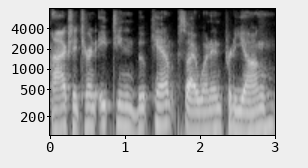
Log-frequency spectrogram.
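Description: The pace is fairly quick, with ordinary pitch variation. A man is speaking against a quiet background. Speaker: podcast guest. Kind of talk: interview answer. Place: home room. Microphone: studio mic.

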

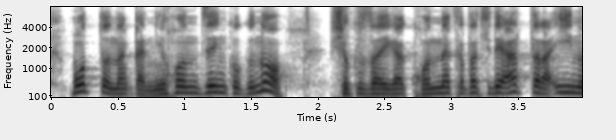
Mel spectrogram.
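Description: Over a quiet background, a man with a high pitch talks at a fairly quick pace in a dry sound with no echo. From Shizuoka, Japan. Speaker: trading company representative. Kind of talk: conference talk. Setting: online seminar. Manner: polite, filler-heavy. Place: studio. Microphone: handheld.

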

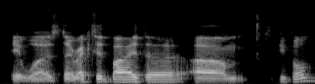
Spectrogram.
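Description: Against a quiet background, a man's voice shows ordinary pitch variation. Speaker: marketing presenter; presenter. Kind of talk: webinar presentation. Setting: video call. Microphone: webcam.

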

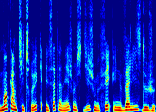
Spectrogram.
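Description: The background behind this woman is quiet. The sound is dry with no echo. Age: 20s. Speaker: board game shop worker; guest. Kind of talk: radio interview. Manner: hesitant, many fillers. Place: studio.

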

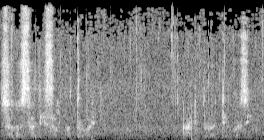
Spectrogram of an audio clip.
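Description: Whispering, a man speaks at a fairly slow pace. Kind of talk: role-play monologue to viewer. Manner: soft close-mic ASMR murmur. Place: home room. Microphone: phone near.

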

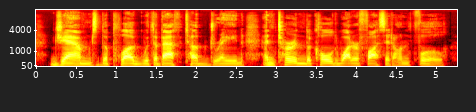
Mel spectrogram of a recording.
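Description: Simple, plain reading aloud

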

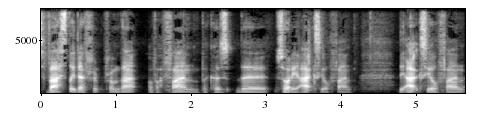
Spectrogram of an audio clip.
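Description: Against a quiet background, a man with a fairly low pitch speaks at a fairly slow pace and fairly even intonation. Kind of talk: tutorial. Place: workshop.

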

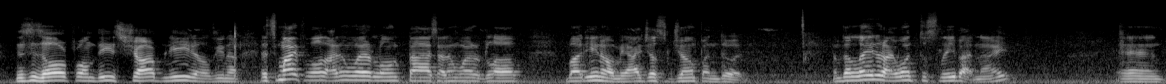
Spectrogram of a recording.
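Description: A man speaks at a moderate pace with ordinary pitch variation. He leaves long, frequent pauses. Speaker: vlogger. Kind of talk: casual vlog chat. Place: garden. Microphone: camera far.

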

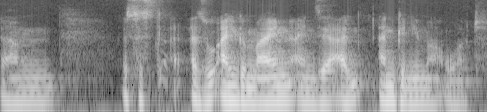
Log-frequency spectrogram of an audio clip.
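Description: A man talks at a fairly slow pace. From Canada. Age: 20s. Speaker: librarian. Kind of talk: interview. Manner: hesitant. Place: office. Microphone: lapel.

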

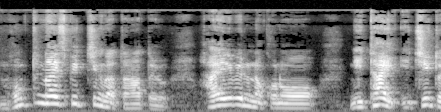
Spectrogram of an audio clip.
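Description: Speaking very fast, a man's somewhat breathy voice moves through very wide pitch swings. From Miyagi, Japan (Tohoku). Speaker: high school baseball commentator; baseball commentator vlogger. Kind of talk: casual sports commentary monologue. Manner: many filler words (えー, まあ). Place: home room. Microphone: phone near.

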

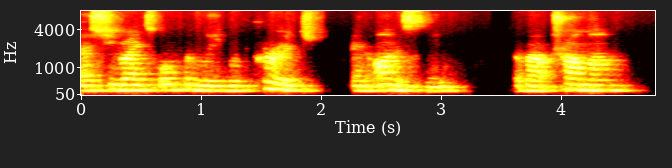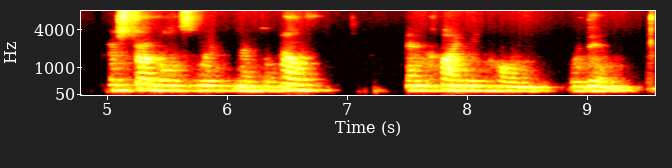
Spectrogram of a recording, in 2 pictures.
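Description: In a room with audible echo and light background noise, a woman speaks in a monotone, flat intonation. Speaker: history professor and event organizer. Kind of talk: formal event introduction. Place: hall.

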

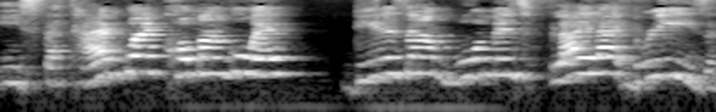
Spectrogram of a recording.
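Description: A woman's high-pitched voice with a Jamaican accent, very slow, in audible room echo. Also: ordinary pitch variation. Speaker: news reader. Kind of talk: dialect poetry reading for children. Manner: comedic, performed. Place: studio.

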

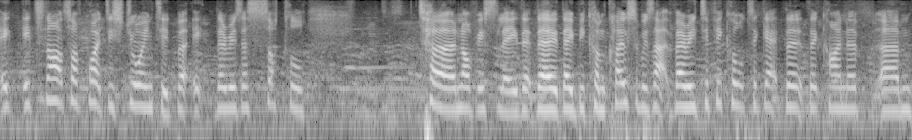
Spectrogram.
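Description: A woman with a fairly high voice talks at a fairly quick pace with ordinary pitch variation. Crowd noise sits in the background, and the sound is dry with no echo. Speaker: entertainment interviewer. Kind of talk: red carpet interview. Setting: film festival premiere. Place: hall. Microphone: handheld.

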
